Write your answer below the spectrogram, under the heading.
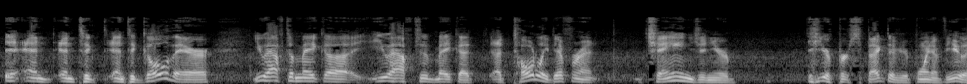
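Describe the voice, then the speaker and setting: A man talks off the cuff in a bright, forceful voice of middling pitch. He halts and repeats his phrases, with a little noise behind him. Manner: halting, repeats himself. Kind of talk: casual unscripted talk.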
